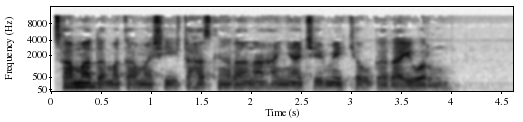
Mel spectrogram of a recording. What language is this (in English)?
Hausa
